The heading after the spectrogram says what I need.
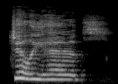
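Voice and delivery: high, loud, slow jeer; taunting insult. Acted. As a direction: drag out the mockery. Kids trading insults.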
